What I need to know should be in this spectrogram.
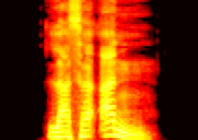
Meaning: inflection of anlassen: 1. first-person singular present 2. first/third-person singular subjunctive I 3. singular imperative
- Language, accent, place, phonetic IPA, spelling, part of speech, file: German, Germany, Berlin, [ˌlasə ˈan], lasse an, verb, De-lasse an.ogg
